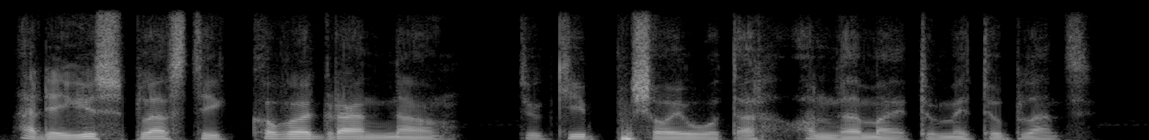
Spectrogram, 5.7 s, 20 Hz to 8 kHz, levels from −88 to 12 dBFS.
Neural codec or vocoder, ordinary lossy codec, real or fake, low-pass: codec, 16 kHz in and 24 kHz out, 0.6 kbps, FocalCodec, streaming, 2048 codes; none; fake; 7.2 kHz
